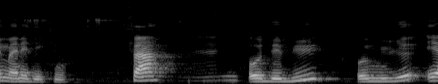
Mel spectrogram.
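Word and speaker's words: ث: Dans ça, on a dit que ça, il faut prononcer ça en ayant le bout de la langue sortie, au fait. En faisant sortir un peu la langue. Voilà. Pour que le son ça puisse sortir.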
